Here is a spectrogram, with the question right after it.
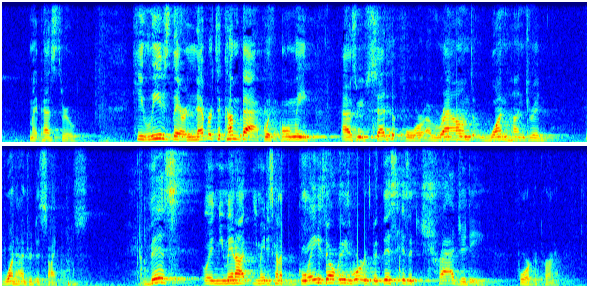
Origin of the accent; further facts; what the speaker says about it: Corpus Christi, Texas, United States; Then I was from Corpus Christi, which has about 400,000 people. It's not a small town.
